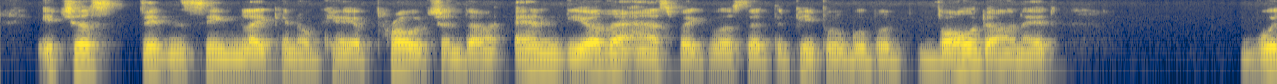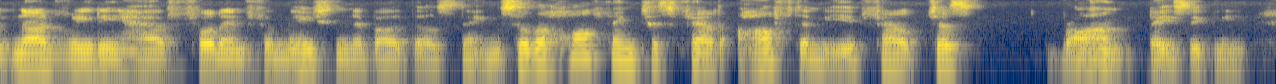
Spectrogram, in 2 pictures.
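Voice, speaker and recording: A man speaks with a German accent and lively intonation. His pace is fairly quick. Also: medium pitch for a man. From Germany. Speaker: founder of a governance organization. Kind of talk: interview.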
